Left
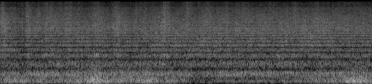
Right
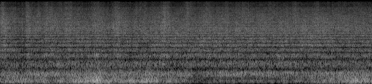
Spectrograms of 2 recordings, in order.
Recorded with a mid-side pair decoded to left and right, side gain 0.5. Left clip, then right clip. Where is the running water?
Straight ahead.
